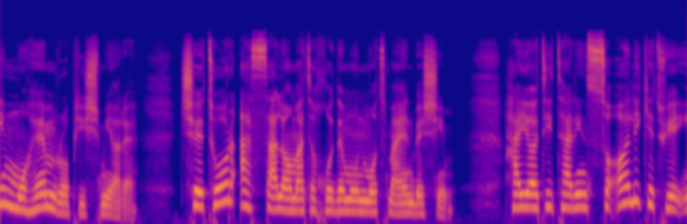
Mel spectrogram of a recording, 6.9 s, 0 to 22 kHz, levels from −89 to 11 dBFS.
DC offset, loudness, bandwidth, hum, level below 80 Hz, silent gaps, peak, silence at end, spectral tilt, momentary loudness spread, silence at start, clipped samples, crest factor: under 0.1%; -23 LUFS; 13.5 kHz; none; -60 dBFS; none; -6 dBFS; 0 s; -4 dB/octave; 8 LU; 0 s; under 0.1%; 18 dB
